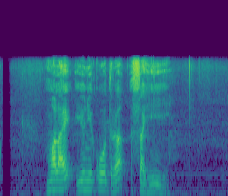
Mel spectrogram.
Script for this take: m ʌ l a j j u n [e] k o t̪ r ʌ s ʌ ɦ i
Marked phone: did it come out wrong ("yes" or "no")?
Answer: yes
